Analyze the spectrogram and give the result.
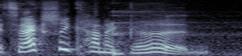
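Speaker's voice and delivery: secretive, knowing, conspiratorial aside tone. Retelling what people said about a game: imitating a hushed tone. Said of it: "In a hushed tone".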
